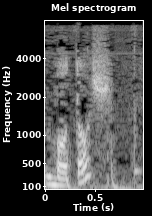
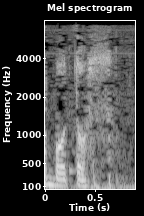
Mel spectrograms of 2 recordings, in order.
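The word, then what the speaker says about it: Botoš: Es doctor punto Juraj, así se escribe mi nombre, Botosh, B como burbuja, O como Otto, T como Teresa, O como Otto y S como seguro. Es como Juraj Botosh.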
